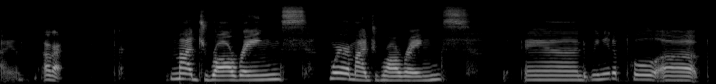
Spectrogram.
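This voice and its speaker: A woman's voice: medium pitch, a little mellow, no room sound. A woman streamer talking casually and informally to her chat while she draws, in a rambling, off-the-cuff way. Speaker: art streamer and ASMR YouTuber hosting a livestream.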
